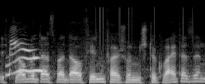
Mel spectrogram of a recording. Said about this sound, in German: Das ist unsere Katze Lisa. Lisa Müller aus Köln. Hm, verträgt sich mit dem Hund? Ja, sie ist seine große Schwester. Sie hat ihn gut im Griff.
